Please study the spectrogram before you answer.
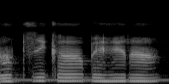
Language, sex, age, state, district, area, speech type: Odia, male, 18-30, Odisha, Cuttack, urban, spontaneous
